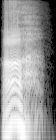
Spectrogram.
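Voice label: voice Aff1, voices heroes, Japanese; Siegfried; kingsraid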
